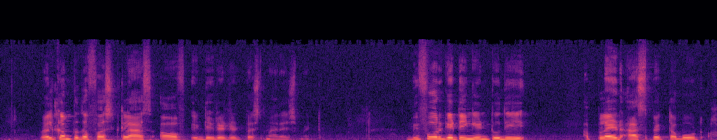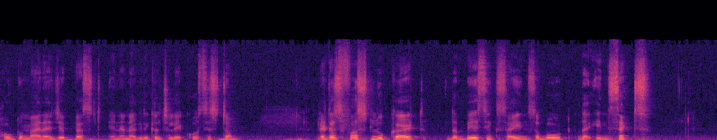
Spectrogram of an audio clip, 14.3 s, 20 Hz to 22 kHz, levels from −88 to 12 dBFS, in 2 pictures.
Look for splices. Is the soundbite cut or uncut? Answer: uncut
